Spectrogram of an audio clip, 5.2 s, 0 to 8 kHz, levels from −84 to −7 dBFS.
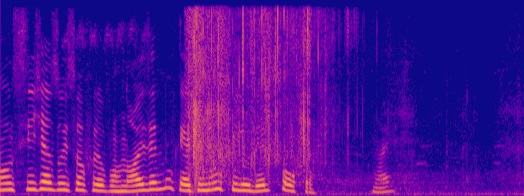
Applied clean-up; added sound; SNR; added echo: none; Crumpling, crinkling; 10 dB; none.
